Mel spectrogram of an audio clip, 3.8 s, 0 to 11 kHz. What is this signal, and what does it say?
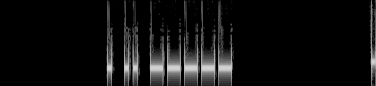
Morse code, heard as a keyed tone, about 28 wpm, 700 Hz. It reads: EI0
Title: Callsign Prefixes for Top 50 DXCC - 28wpm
